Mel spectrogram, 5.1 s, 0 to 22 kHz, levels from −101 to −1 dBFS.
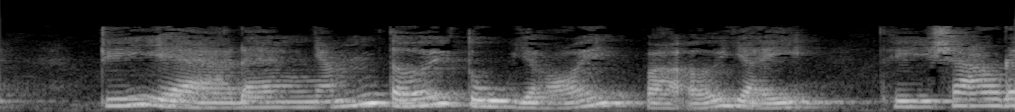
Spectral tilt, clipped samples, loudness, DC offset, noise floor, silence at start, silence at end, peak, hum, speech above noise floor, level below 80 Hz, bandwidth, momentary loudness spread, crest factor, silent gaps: -6.5 dB/octave; under 0.1%; -31 LUFS; under 0.1%; -56 dBFS; 0 s; 0 s; -14 dBFS; none; 26 dB; -70 dBFS; 8.6 kHz; 8 LU; 16 dB; none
